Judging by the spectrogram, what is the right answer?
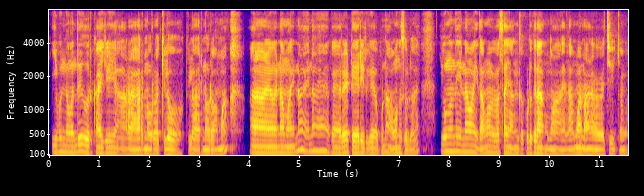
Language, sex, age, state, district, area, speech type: Tamil, male, 18-30, Tamil Nadu, Nagapattinam, rural, spontaneous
